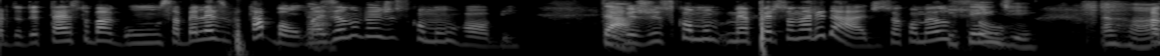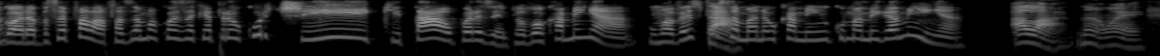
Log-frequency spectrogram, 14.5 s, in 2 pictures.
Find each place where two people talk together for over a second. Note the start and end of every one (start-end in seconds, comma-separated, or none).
none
